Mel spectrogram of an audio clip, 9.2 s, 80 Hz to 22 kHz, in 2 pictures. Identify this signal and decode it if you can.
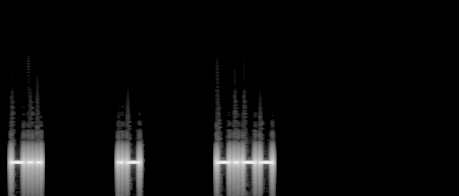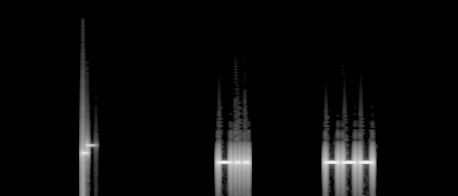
Morse code, heard as a keyed tone, about 28 wpm, spaced as for 10 wpm, 700 Hz. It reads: DAY DO
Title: 6x Character Spacing - Top 100 Words - 28wpm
